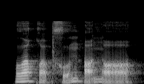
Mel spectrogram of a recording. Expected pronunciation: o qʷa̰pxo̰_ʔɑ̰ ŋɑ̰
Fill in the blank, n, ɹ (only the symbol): n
